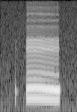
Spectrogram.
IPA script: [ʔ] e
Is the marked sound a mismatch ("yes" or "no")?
no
